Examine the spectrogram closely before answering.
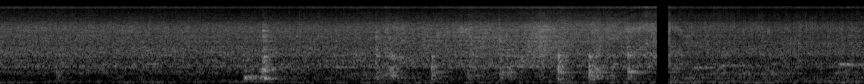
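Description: Steady sizzle of cauliflower and tomatoes frying in oil, with a wooden spatula scraping and stirring the tomatoes in an aluminium kadai in a series of short strokes through the middle. The sound cuts out for an instant about two-thirds of the way through.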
